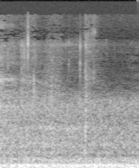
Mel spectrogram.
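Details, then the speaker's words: Scion xB engine after Liqui Moly engine flush, oil change and Liqui Moly anti-friction additive, at startup: low smooth idle hum, steady rhythm, no tapping or rattles; motor much quieter than before. "everything seems to be running good the motor is a lot quieter um hopefully that will um protect the motor from all the damage I've done to it"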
